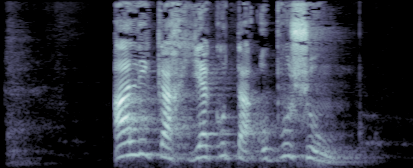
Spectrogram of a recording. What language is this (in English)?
Santa Ana de Tusi Pasco Quechua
